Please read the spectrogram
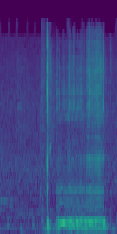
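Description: Handling noise from a handheld camera being swung around: a sharp click about a second in, then a loud low rumbling rub for about a second.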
